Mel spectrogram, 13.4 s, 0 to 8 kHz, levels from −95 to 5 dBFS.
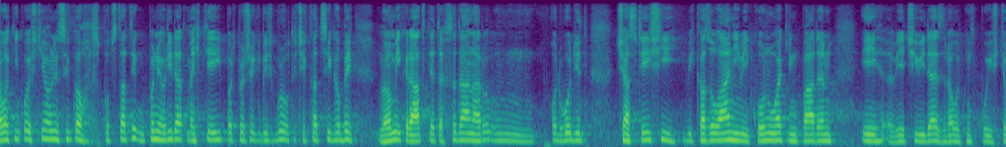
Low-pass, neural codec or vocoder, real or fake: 7.2 kHz; codec, 24 kHz, 0.9 kbps, WavTokenizer, medium speech release version 2; fake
